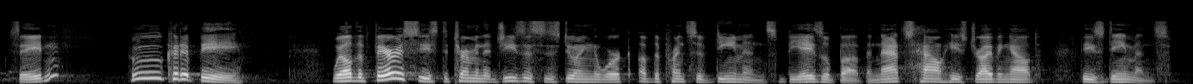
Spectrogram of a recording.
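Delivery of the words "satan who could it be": full lady character voice with swooping pitch. Teaching on the religious leaders' accusation, voicing their question in a church lady voice. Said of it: "I wanted to use my church lady voice there".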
